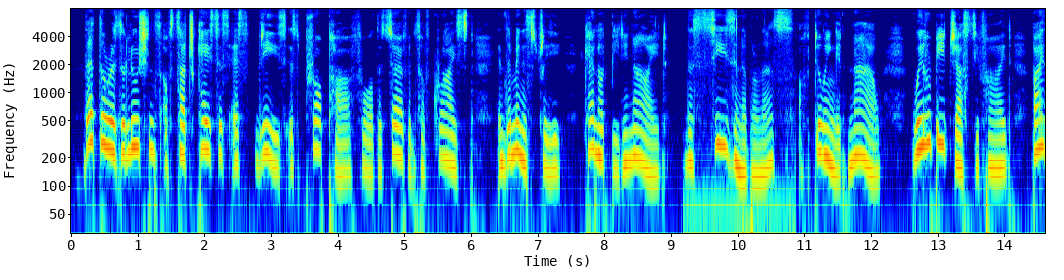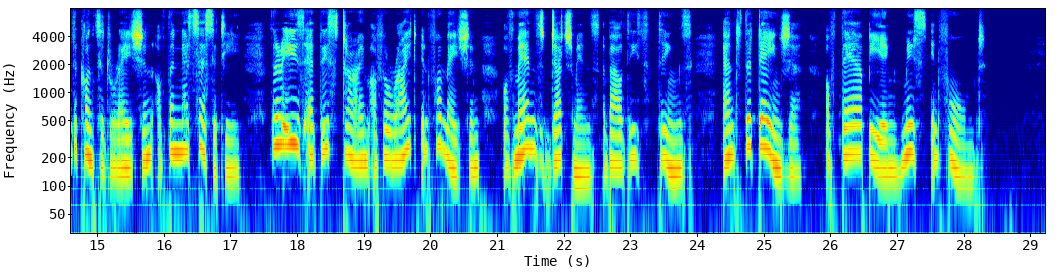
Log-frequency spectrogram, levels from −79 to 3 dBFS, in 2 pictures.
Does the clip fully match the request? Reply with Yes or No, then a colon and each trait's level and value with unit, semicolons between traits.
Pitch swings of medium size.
No: wide, 6.4 semitones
